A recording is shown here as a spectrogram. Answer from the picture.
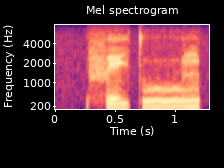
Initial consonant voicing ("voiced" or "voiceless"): voiceless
